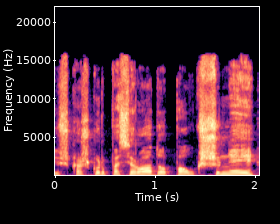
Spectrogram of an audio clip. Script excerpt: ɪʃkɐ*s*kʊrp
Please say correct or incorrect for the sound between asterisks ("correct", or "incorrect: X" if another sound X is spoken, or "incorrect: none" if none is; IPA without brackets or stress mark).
incorrect: ʃ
